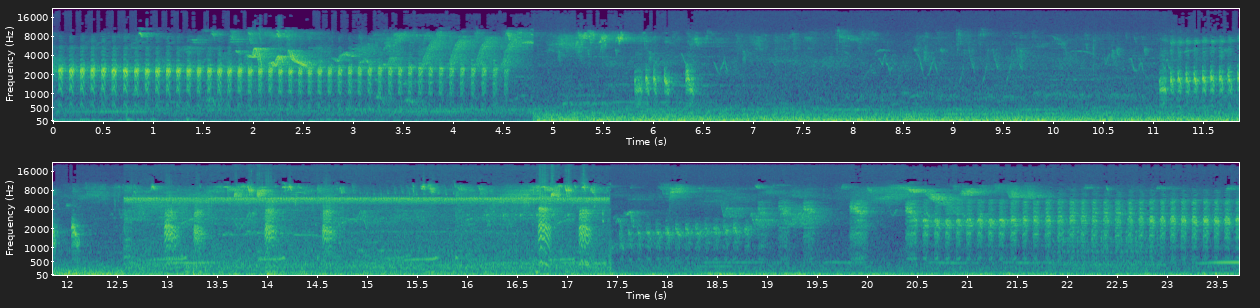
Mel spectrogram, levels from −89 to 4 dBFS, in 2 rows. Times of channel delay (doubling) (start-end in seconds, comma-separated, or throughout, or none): none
